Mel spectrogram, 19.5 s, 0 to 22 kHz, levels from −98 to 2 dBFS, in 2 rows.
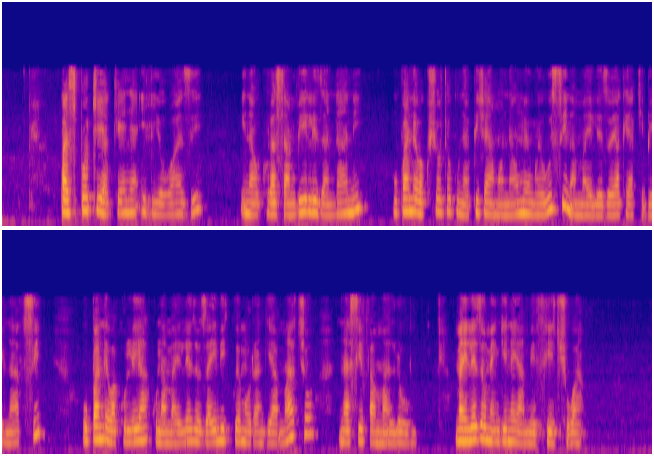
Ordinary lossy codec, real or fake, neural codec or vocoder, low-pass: MP3, 48 kbps; fake; codec, 16 kHz in and 24 kHz out, 2.2 kbps, FireRedTTS-2 codec; 7.2 kHz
